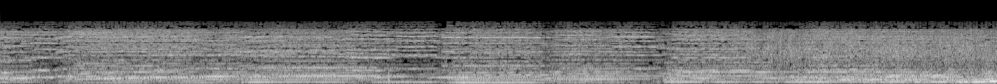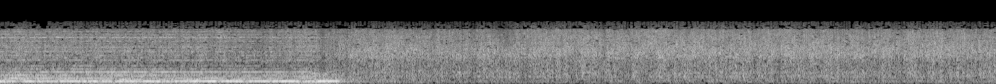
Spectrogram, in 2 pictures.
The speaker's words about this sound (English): Ladies and gentlemen, the audience here in NBC's Studio 6A in New York City have been applauding the Ford Theater's presentation of A Star is Born.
